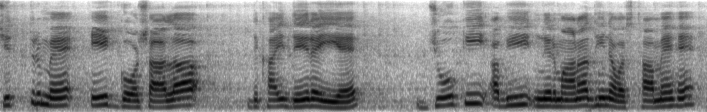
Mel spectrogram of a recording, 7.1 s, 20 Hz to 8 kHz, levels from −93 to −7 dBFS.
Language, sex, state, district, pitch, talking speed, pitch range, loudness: Hindi, male, Uttar Pradesh, Lalitpur, 185 Hz, 135 wpm, 165-205 Hz, -14 LUFS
